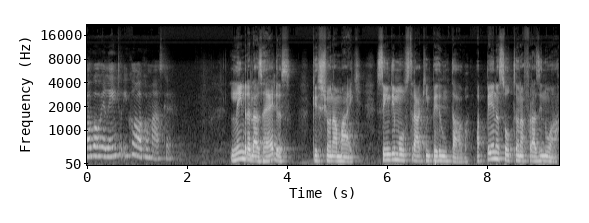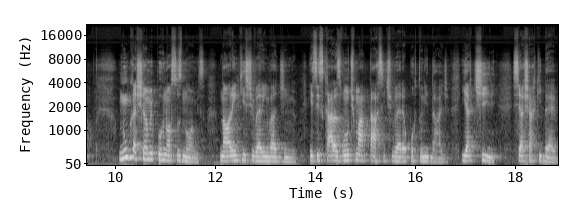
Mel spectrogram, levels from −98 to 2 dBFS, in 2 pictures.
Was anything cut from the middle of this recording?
yes; 2 cuts; at 13.8 s, 16.9 s

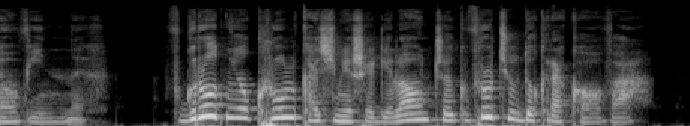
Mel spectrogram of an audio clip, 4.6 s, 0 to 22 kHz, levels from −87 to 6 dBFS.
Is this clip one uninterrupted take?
no; 1 cut; at 1.0 s

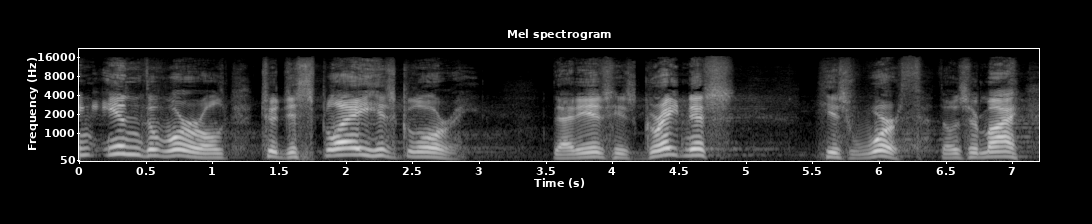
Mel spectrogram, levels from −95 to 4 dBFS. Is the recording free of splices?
no; 1 cut; at 5.4 s

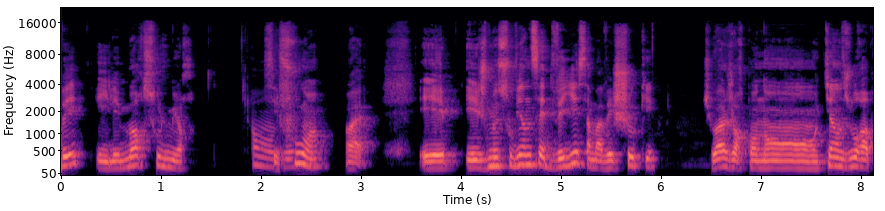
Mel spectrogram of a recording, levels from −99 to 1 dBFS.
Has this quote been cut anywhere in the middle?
no; 0 cuts

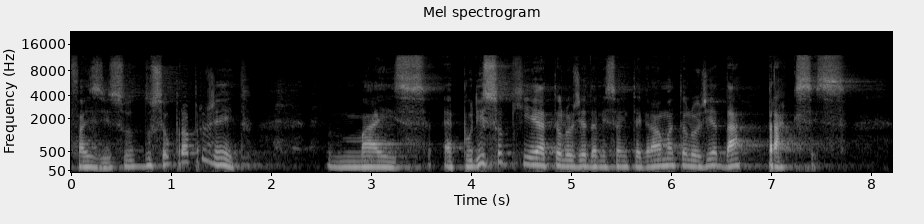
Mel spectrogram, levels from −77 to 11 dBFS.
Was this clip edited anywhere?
yes; 1 cut; at 3.7 s

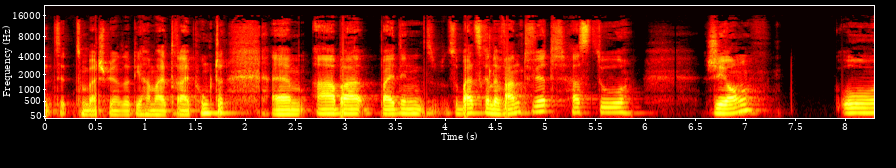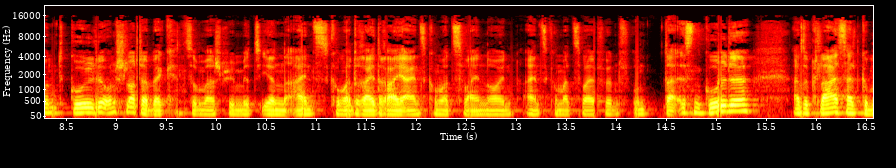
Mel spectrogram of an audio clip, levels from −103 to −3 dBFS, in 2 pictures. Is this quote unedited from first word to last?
yes; 0 cuts

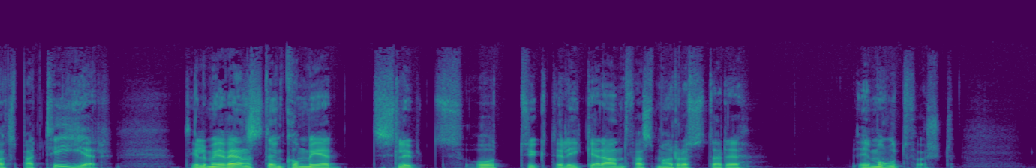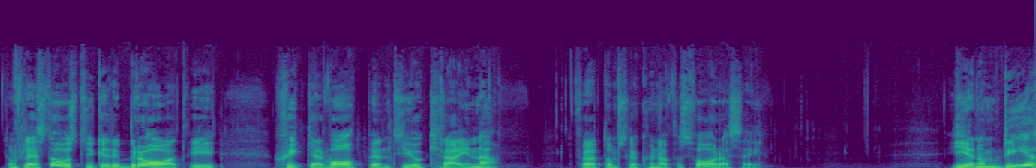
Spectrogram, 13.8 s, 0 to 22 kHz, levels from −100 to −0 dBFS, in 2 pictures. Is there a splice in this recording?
no; 0 cuts

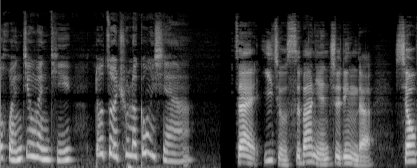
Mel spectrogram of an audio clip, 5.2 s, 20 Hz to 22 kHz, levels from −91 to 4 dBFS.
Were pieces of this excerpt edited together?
yes; 1 cut; at 2.7 s

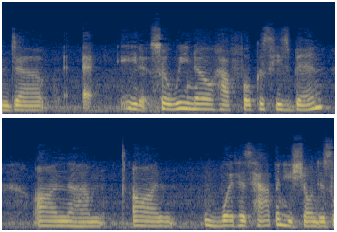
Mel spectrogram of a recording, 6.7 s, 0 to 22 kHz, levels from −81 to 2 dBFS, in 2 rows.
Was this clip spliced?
no; 0 cuts

